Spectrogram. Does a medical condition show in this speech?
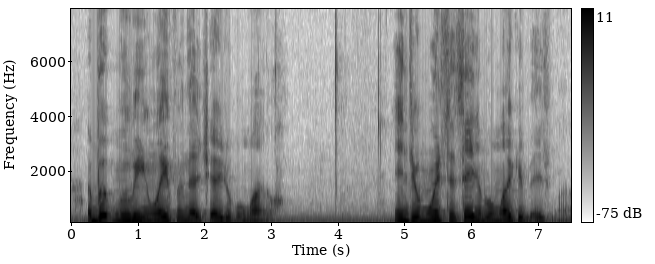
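Yes: cerebral palsy; asks for subtitles for clarity.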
